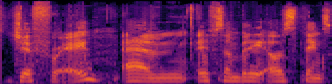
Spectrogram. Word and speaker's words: Giuffre: to and that's around virginia gaffrey am i no jaffray i've said it wrong down below how am i supposed to say that name well i'm humbly submitting it's jeffrey and if somebody else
